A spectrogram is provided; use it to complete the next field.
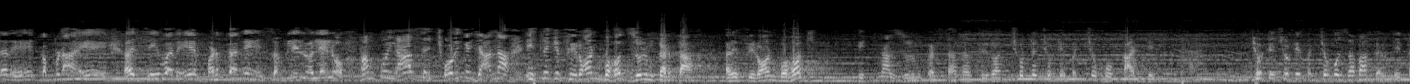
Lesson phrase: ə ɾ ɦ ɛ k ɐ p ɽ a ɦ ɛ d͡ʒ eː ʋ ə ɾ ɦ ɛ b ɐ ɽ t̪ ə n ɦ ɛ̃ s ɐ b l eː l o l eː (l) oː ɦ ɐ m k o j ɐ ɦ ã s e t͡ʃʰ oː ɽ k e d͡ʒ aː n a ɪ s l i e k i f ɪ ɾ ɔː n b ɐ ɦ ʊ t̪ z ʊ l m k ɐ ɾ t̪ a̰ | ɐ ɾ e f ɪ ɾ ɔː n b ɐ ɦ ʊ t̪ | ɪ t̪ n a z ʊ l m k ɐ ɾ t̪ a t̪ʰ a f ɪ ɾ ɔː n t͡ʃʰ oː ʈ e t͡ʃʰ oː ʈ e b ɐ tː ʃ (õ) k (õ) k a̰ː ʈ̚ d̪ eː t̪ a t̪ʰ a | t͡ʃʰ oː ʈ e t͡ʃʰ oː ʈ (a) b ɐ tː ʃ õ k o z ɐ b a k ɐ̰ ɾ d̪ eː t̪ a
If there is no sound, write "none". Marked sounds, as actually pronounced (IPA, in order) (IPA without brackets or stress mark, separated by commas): l, õ, o, e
